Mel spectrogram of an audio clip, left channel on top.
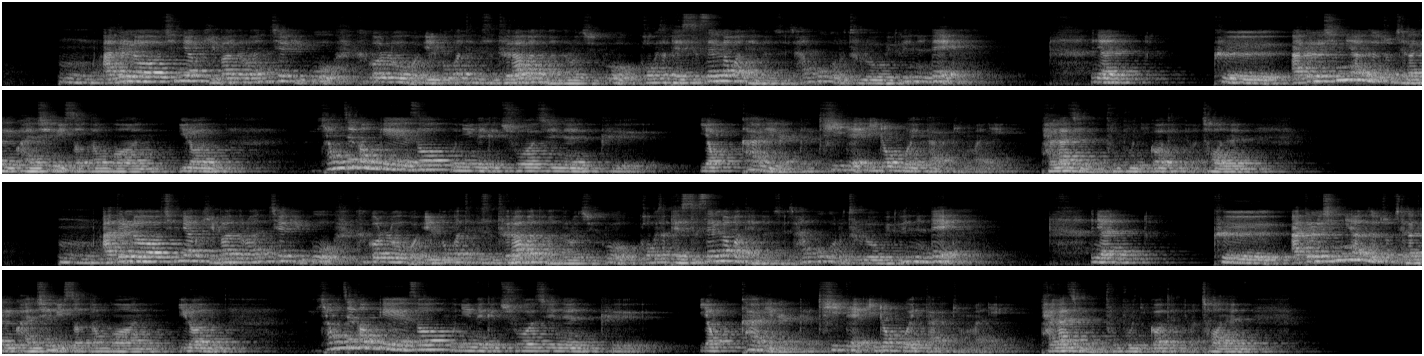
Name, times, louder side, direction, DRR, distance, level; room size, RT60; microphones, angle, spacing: voice 1, 0.6-9.7 10.5-11.1 12.1-16.9 17.4-20.6 21.2-21.3 21.6-24.2 24.6-27.1, left 1 dB, 85° right, 0 dB, 7.2 m, -26 dB
15.0 x 9.0 x 9.8 m, 1.1 s
head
